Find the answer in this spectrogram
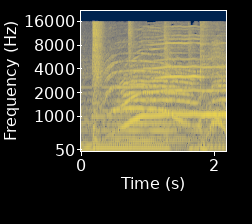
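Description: Live band playing, with steady bass notes underneath. Several voices swoop upward in whoops into long held notes and then begin to slide back down.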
